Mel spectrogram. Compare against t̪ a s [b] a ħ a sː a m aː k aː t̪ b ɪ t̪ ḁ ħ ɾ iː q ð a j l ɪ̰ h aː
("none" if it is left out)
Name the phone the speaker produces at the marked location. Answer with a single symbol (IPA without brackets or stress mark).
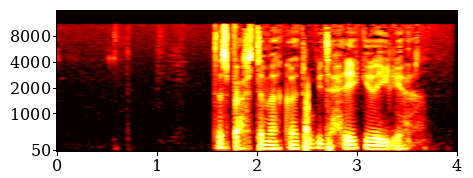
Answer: b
